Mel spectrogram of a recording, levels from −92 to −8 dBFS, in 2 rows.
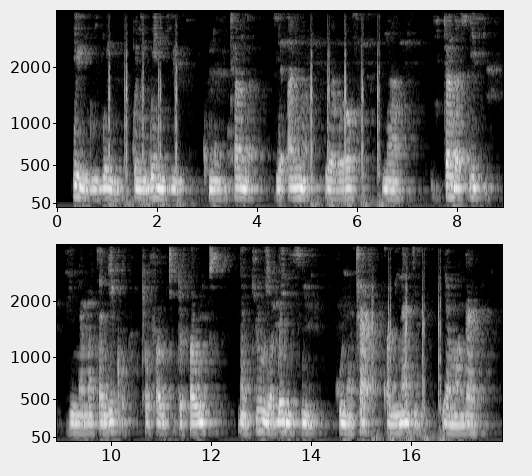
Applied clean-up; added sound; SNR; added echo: none; Knock / Wood; 17 dB; reverberation time 0.8 s.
